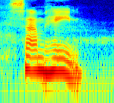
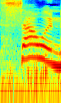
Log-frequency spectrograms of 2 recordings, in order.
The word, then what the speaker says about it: Samhain: An American show and they mention Samhain in it, and they pronounce it Samhain. – Samhain. – I was watching Halloween 2. – Is that Halloween 3? – 2. – 2. – Oh my god. Bothers the life out of me. And then there's like Trick or Treat as well, where I don't mind this as much because the main character's name is Sam, but his full name is Samhain, and I'm like, it's Samhain. His name would not be pronounced that.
